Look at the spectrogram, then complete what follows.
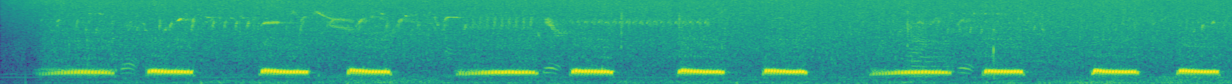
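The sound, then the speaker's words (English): A turtle dove's deep, purring tur-tur mating song repeats steadily, about a dozen short vibrating notes often in pairs, clear, with faint birdsong in the background. “It's announced by its deep, vibrating tur tur mating song, which is actually where it receives the name turtle dove.”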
